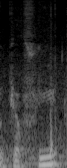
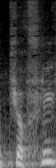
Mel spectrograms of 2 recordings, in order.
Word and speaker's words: Purflux: un boss j'aurais mis un Purflux ou Purflux suivant votre prononciation et où vous habitéah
